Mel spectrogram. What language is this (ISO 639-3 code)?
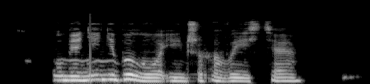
bel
